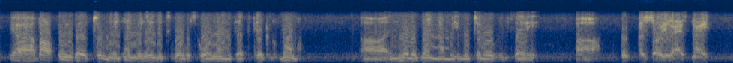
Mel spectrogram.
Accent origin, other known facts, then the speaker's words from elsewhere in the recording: Chicago, Illinois, United States; I never understood it in the first place because when I grew up in Chicago, people talked about show business as a frivolous situation.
